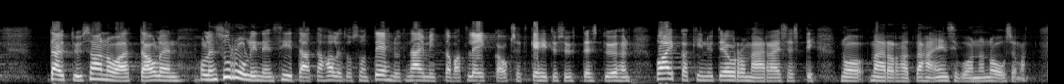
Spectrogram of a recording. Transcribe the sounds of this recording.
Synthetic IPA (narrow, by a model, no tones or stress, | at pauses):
t̪æyt̪ˑyːsɑnoɑet̪ːæolenolensurulːinensiːt̪æet̪ːæɦɑlːˑit̪usont̪ehnyt̪næimit̪ːɑʋɑt̪leikːɑukset̪kehit̪ysyht̪eist̪yøhønʋɑikːɑkinnyt̪euromæːɾæisest̪inomæːɾærɑhɑt̪ʋæɦæensiʋuonːɑnousḛʋɑ̰t̪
